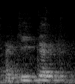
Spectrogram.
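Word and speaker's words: हक़ीक़त: तो ये बड़े काफ से आता है, तो इसको क्या बोलते हैं? हकीकत बोलते हैं, ताकि सुनने वाले को समझ में आ जाए।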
